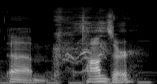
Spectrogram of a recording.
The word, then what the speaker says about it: Tonzer: My name is Tonzer. – Bronzer? No, because it's spelled with Z-E-R.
